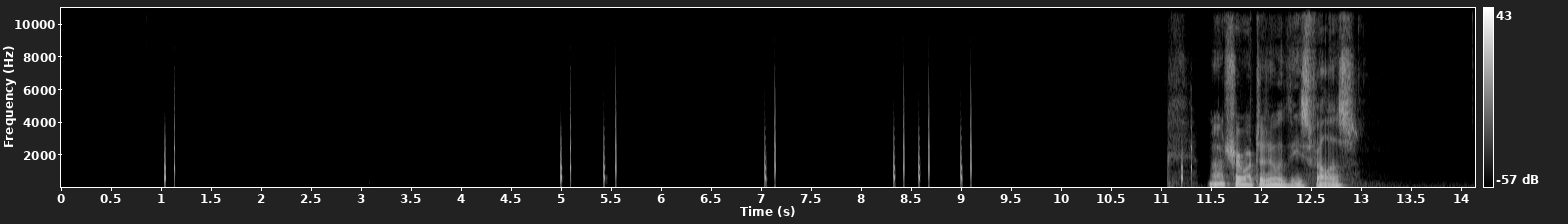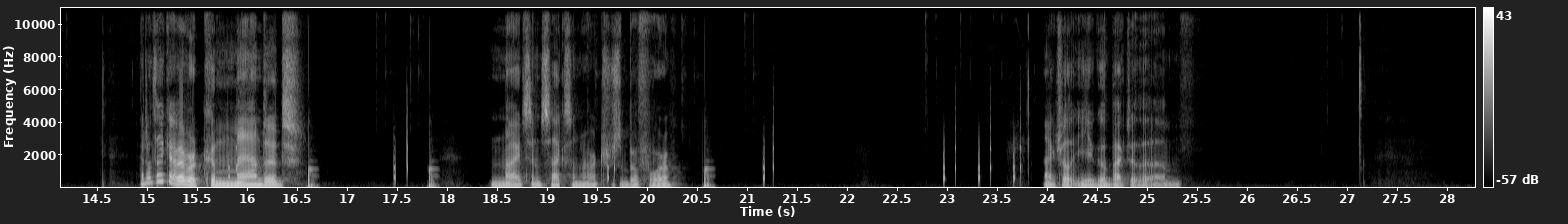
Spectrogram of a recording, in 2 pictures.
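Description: Short clicks of a computer game sound now and then.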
